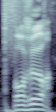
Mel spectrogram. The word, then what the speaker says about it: bonjour: nasa France tayo okay kaya yung tunog na on Hindi iyan un kundi on Ayokong makarinig ng n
